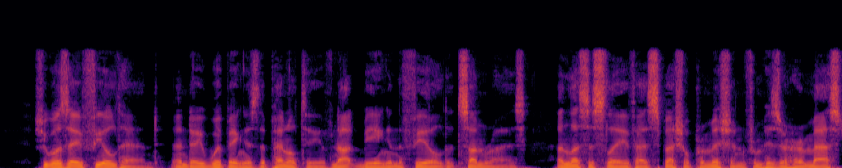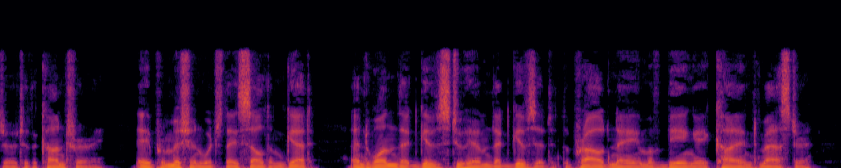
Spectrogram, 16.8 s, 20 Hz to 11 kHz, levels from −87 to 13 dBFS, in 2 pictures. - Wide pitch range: No, narrow, 2.6 semitones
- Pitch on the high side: No, very low, 95 Hz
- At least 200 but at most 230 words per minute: Yes, fast, 205 wpm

